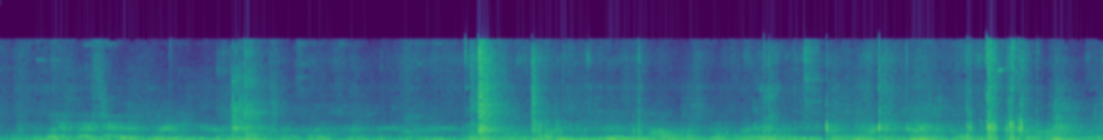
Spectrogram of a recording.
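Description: Wire shopping cart rattling, with scattered clicks and clinks as clothes, caps and a plastic hanger are shifted around in it, over faint background voices.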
